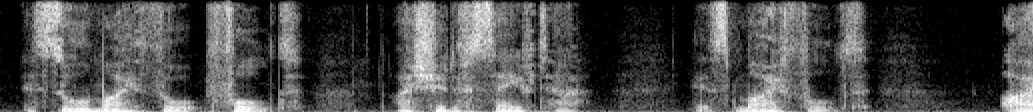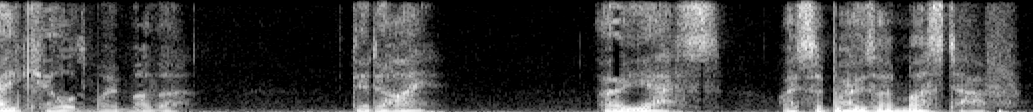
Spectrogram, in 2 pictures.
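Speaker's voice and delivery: hushed self-accusing youth; guilt-stricken young man. Acted. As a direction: confess it quietly, sinking into guilt. Rin's guilty inner voice.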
